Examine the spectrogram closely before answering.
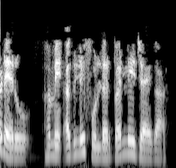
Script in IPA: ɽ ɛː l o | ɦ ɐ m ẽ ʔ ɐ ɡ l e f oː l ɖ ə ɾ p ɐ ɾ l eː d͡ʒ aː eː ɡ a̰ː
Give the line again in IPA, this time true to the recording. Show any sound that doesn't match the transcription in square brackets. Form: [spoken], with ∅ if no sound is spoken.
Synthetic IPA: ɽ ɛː [ɾ] o | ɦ ɐ m ẽ ʔ ɐ ɡ l e f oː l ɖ ə ɾ p ɐ ɾ l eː d͡ʒ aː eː ɡ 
